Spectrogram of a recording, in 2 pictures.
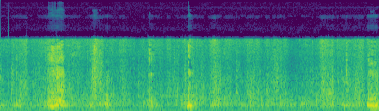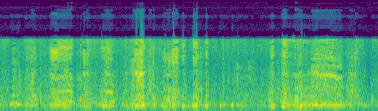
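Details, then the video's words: Domestic pig screaming and crying: short harsh squeals and grunts in irregular bursts, some louder cries rising toward the end, with no other clear sounds. "Som de Porco Gritando"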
